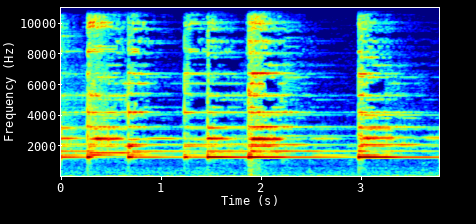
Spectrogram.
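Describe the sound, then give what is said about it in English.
A gong is struck six times in an uneven rhythm, each bright metallic hit ringing out and overlapping the next, with no voices. “Um, it uh, sports, hockey, baseball, basketball, uh, NASCAR teams, coaches, players, uh, random bongo solo or random uh, gong solos.”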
